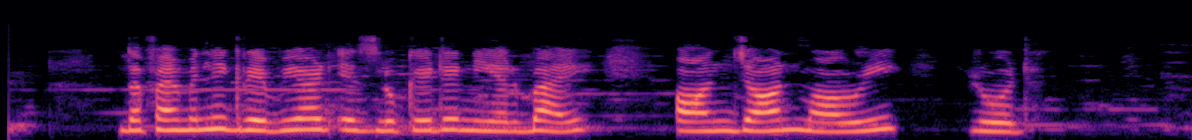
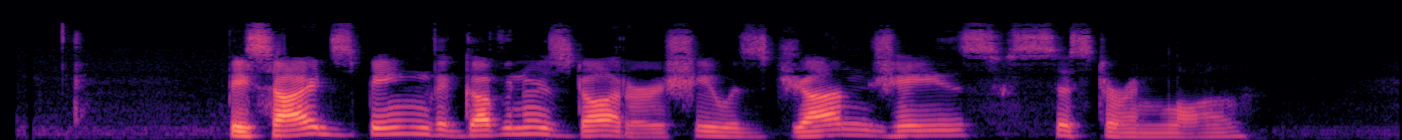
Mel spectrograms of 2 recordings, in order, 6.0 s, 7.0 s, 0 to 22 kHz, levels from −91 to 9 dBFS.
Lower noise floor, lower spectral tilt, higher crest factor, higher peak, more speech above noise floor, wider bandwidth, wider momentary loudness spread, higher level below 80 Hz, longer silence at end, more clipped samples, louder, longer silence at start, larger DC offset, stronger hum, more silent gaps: second, -51 dBFS vs -69 dBFS; about the same, -5 dB/octave vs -4.5 dB/octave; second, 16 dB vs 24 dB; about the same, -2 dBFS vs 0 dBFS; second, 36 dB vs 47 dB; second, 7.4 kHz vs 11.5 kHz; second, 10 LU vs 16 LU; about the same, -72 dBFS vs -72 dBFS; about the same, 0.85 s vs 0.8 s; neither; first, -16 LUFS vs -23 LUFS; second, 0.1 s vs 1.15 s; neither; neither; neither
